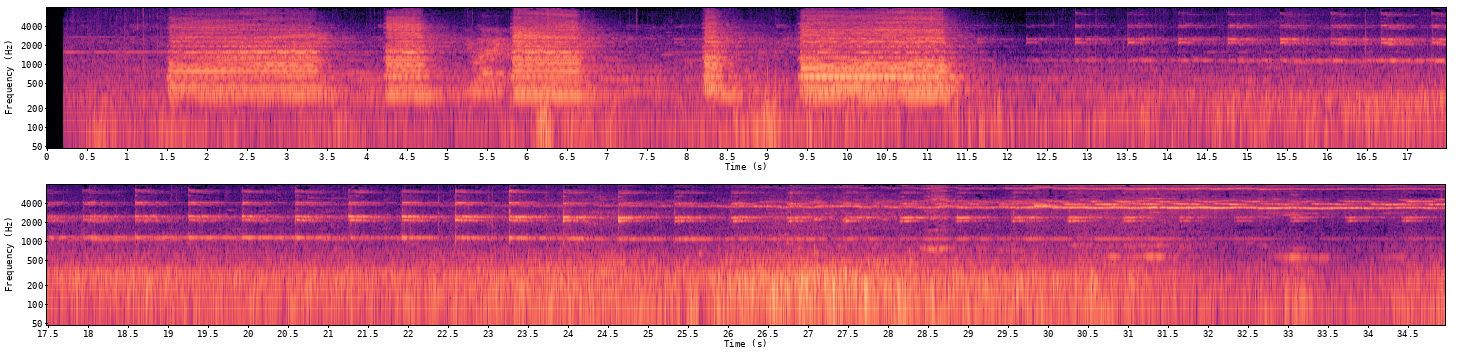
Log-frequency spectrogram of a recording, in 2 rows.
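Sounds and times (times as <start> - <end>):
train rumbling: 0.2 - 34.9
train horn blasts: 1.5 - 11.8
bell ringing steadily: 7.6 - 8.2, 11.5 - 32.0
high wheel squeal: 14.5 - 34.9.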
